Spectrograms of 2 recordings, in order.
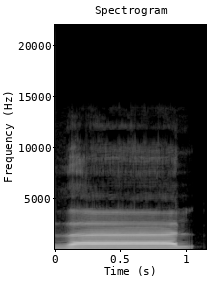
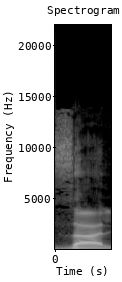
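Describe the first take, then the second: First: The first consonant is soft without a whistling hiss. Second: The first consonant is forceful with a whistling hiss. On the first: The speaker calls it right. "नरमी के साथ अदा किया जाता है जाल को। जाल में जो है सीटी की आवाज़ नहीं होती है" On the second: The speaker calls it wrong. "बाज़ लोग दाल को जाल पढ़ते हैं, आवाज़ मुंह से निकल जाता है"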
